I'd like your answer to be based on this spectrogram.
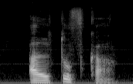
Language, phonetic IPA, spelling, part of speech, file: Polish, [alˈtufka], altówka, noun, Pl-altówka.ogg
